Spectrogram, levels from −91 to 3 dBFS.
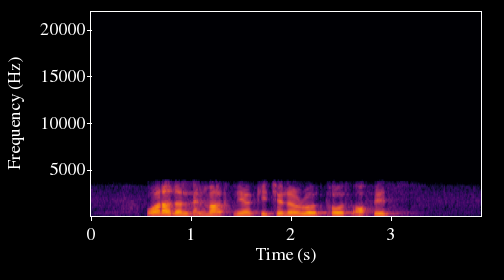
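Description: The whole clip passes through a G.729 codec, and the narrow, rebuilt sound points to an 8 kbit/s coder of that family. Each 10 ms frame is reduced to a vocal-tract filter, a pitch predictor and a few pulses, so the speech comes back plainly rough and synthetic. The line passes only about 250 Hz to 3.6 kHz, which leaves the speech thin, with no low body and no high detail.

At 0.96 to 1.10 s there is VoIP packet loss concealed by the speech codec. About 60 ms of audio goes missing, which fits three lost packets. The decoder fills the gap by repeating its last pitch and filter at falling gain, so the speech is stretched into a fading sound. At 3.11 to 3.21 s a longer loss of about 80 ms, which fits four packets, gives the same stretched, fading fill, and the speech stays weak for a short while after each gap.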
